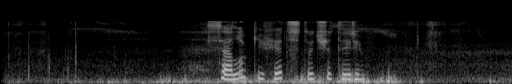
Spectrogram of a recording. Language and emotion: Russian, neutral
